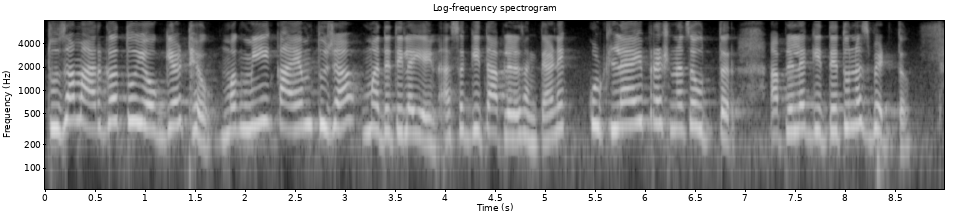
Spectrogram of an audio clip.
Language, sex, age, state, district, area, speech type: Marathi, female, 18-30, Maharashtra, Pune, rural, spontaneous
